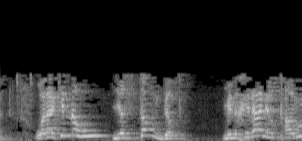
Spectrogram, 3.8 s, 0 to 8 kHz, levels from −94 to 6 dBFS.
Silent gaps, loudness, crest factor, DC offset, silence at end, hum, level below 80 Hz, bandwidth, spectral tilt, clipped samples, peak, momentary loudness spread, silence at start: none; -19 LUFS; 18 dB; under 0.1%; 0 s; none; -58 dBFS; 4 kHz; -11 dB/octave; under 0.1%; -2 dBFS; 12 LU; 0 s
